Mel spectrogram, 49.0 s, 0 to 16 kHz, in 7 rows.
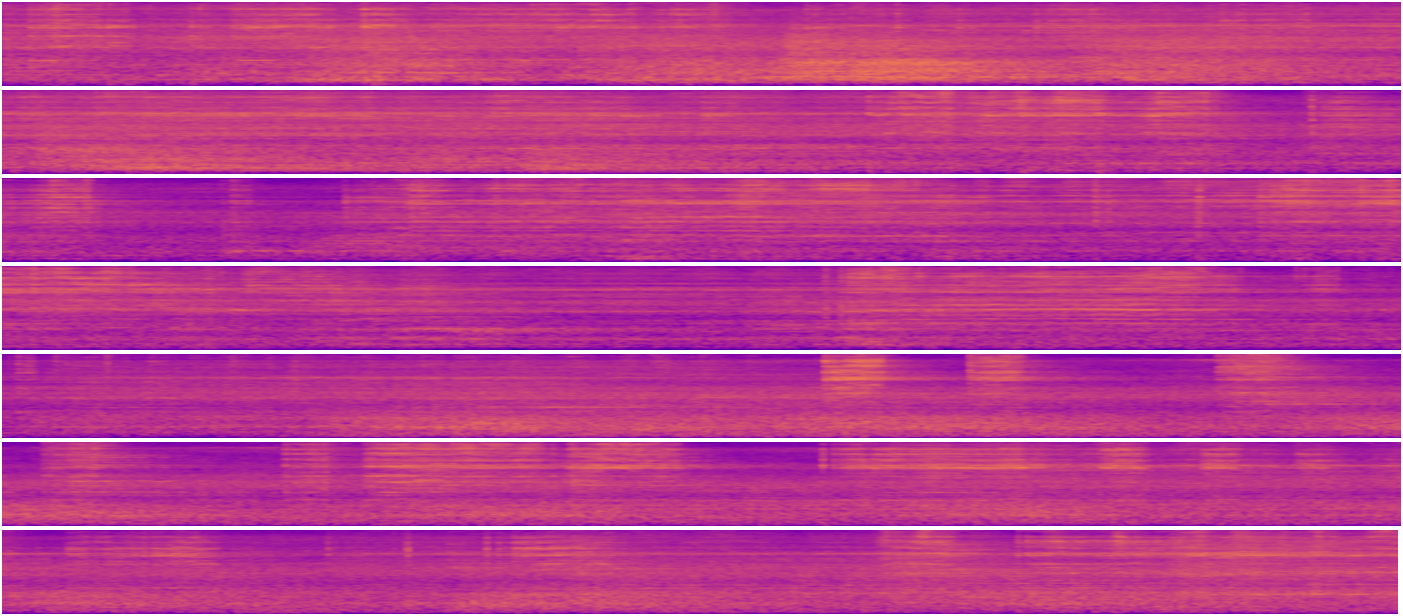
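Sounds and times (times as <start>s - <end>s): angle grinder grinding metal: 0.0s - 48.9s.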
